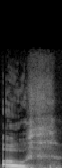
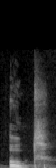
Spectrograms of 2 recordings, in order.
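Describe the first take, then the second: First: It is said with a traditional biblical pronunciation. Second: It is said with a modern Israeli pronunciation. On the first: "a Bible guy would say oath" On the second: "I have a contemporary pronunciation"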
